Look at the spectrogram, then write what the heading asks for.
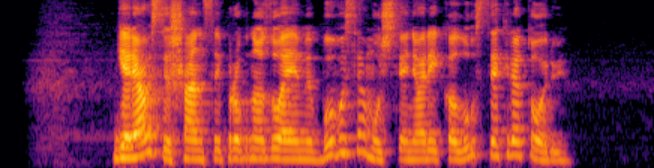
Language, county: Lithuanian, Marijampolė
